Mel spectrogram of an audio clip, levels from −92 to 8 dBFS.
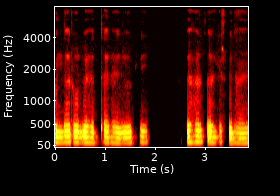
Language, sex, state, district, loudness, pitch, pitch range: Hindi, male, Uttar Pradesh, Hamirpur, -18 LUFS, 110 Hz, 105-115 Hz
